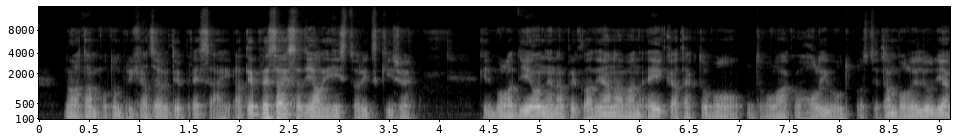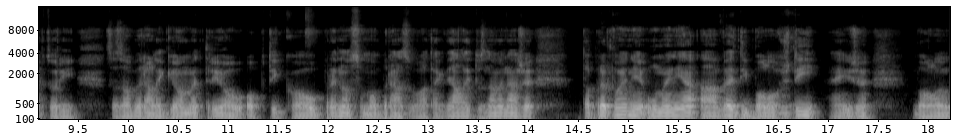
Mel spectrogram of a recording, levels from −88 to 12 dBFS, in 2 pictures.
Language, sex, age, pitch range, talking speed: Slovak, male, 40-59, 75-85 Hz, 175 wpm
